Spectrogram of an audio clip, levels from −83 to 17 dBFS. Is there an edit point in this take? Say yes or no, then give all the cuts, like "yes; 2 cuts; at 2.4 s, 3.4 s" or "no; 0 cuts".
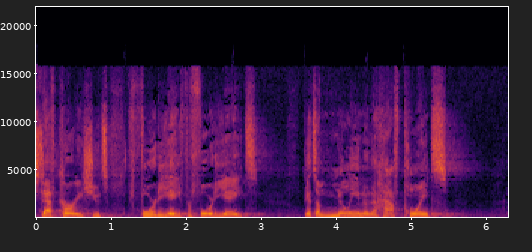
no; 0 cuts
